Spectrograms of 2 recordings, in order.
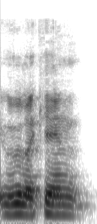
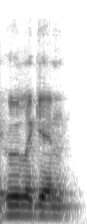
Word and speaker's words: eulachon: pronounced uh, the fish eulachin. We would say Yeah. Eulachon. We would say Ulican just to make sure we're talking about the same fish. Yeah. Alaska, they say hooligan.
